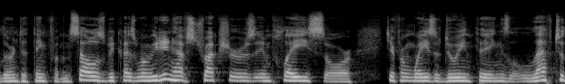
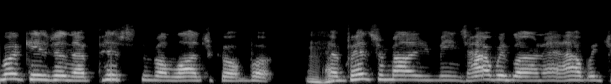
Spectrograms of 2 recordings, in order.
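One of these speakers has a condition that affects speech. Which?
The second: ALS.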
